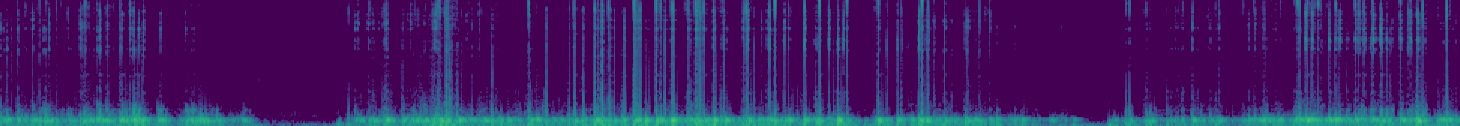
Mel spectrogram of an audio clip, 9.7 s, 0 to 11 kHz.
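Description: Long white nails scratch the rounded metal mesh grille of a black microphone with a hollow head, using both hands. The result is a dense, low, rumbling scratch with fast, uneven crackles and faint bright hiss, broken by a brief quiet pause near the 2-second mark and a shorter one near 7 seconds.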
